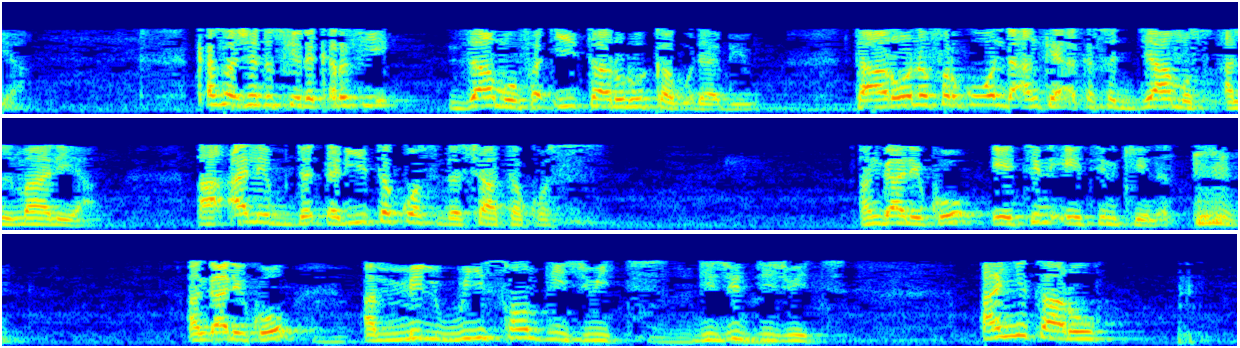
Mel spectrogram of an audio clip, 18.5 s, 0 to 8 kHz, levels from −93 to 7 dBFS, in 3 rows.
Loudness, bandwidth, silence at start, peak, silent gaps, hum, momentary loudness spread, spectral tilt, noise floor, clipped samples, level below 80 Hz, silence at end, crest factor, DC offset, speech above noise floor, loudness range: -23 LUFS; 4 kHz; 0 s; -6 dBFS; none; none; 13 LU; -9.5 dB/octave; -61 dBFS; under 0.1%; -68 dBFS; 0.25 s; 20 dB; under 0.1%; 37 dB; 4 LU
